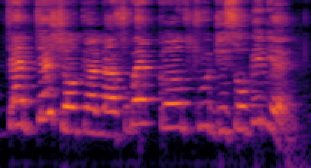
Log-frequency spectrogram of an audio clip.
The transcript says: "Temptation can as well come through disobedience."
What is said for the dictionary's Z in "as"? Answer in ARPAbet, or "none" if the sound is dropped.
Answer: S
